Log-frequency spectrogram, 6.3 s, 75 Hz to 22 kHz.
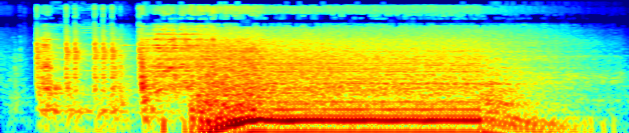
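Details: Toro SS 5000 zero-turn mower after replacing factory starter solenoid with aftermarket 4-pole 12 V unit, battery somewhat low: starter cranks in a few quick bursts, then engine catches and runs steadily; fix worked.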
